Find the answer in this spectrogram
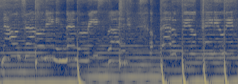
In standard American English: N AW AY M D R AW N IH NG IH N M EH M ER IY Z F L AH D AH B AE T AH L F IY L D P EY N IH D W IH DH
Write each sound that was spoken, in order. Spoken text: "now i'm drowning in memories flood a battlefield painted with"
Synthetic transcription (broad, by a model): N AW AY M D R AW L IH NG IH N M EH M ER IY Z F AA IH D AH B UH T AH F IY L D P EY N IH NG W IH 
